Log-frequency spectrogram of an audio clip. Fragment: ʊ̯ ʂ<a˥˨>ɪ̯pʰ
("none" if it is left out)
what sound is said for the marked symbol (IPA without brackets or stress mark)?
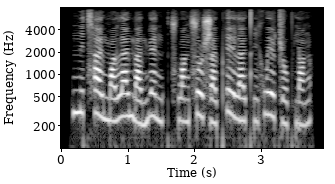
a˨˩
